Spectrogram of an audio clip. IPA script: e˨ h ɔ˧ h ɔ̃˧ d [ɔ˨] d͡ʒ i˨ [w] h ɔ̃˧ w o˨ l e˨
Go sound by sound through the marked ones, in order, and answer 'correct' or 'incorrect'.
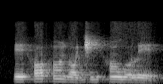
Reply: correct, incorrect: none

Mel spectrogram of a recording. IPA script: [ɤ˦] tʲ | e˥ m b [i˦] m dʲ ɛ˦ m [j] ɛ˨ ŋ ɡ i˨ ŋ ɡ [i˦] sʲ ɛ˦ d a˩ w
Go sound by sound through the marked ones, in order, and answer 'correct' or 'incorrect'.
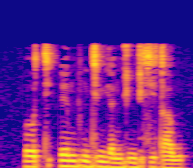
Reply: correct, correct, correct, incorrect: i˨

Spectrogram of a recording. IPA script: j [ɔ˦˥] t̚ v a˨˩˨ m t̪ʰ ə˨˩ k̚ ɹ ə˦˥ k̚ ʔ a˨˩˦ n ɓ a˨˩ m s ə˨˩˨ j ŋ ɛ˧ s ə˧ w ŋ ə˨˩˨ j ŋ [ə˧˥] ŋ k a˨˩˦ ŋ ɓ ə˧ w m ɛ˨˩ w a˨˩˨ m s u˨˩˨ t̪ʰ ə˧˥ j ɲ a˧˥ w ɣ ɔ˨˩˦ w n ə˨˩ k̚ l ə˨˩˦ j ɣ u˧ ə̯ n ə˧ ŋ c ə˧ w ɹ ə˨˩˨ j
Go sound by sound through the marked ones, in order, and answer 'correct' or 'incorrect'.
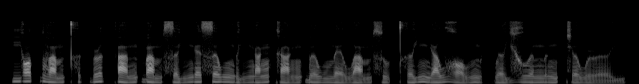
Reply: correct, incorrect: a˧˥

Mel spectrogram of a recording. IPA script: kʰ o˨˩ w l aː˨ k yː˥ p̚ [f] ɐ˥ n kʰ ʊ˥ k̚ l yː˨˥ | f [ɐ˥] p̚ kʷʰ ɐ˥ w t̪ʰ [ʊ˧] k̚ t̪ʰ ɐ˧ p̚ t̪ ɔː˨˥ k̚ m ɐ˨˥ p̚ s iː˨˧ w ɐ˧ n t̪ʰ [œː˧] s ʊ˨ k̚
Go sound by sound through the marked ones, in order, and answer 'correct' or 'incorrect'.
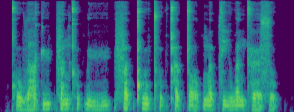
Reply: correct, correct, incorrect: ʊ˨˥, incorrect: œː˨˧

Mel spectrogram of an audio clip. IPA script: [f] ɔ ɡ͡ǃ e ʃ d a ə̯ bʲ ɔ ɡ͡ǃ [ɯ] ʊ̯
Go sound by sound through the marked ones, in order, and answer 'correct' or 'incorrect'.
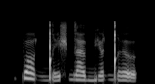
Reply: incorrect: p, incorrect: ə

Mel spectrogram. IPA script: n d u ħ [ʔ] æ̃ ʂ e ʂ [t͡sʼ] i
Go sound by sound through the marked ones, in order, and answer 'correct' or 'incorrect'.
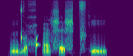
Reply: correct, correct

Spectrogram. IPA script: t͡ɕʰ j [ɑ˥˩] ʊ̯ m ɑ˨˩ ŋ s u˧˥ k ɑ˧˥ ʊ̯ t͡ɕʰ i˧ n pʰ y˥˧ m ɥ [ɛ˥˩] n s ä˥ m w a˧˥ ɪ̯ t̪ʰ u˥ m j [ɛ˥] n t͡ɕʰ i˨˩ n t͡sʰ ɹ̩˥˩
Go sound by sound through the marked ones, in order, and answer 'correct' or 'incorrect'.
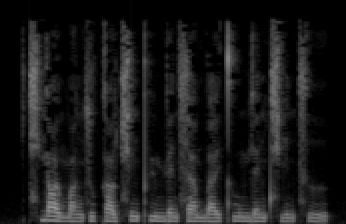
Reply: correct, correct, correct

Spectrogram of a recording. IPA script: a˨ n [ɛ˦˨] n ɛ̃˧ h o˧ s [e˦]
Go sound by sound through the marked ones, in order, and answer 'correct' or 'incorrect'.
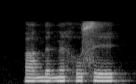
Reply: incorrect: ɛ˨, incorrect: e˧

